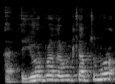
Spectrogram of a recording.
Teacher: I stress the word brother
